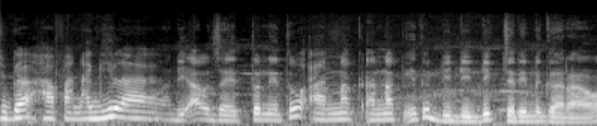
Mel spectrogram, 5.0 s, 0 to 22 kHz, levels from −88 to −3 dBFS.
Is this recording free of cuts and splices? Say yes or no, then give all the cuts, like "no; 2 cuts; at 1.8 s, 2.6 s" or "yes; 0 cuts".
no; 1 cut; at 1.5 s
